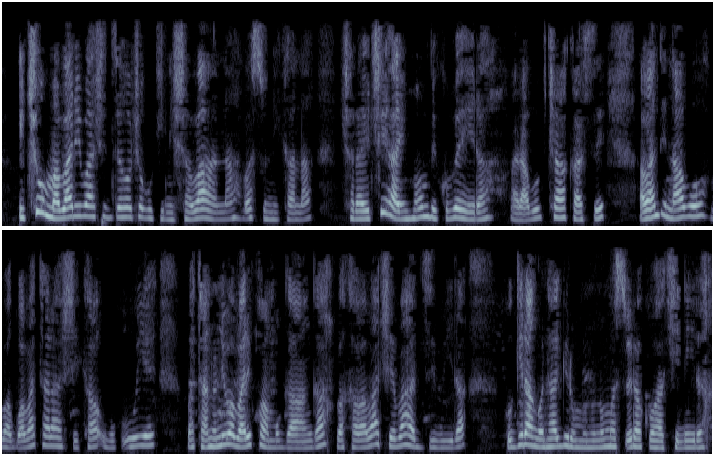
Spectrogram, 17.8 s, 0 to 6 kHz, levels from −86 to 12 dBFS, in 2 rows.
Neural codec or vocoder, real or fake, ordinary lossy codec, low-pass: none; real; MP3, 32 kbps; 5.4 kHz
